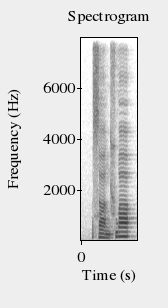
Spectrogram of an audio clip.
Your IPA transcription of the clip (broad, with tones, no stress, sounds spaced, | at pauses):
s a˨˩ n ʂ w ä˦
